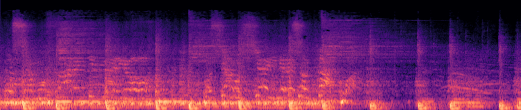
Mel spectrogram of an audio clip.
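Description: Live indie rock band playing loud, with electric guitar, bass, drums and sung vocals. About five seconds in the full band drops back, leaving single heavy drum hits spaced out under a held tone.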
